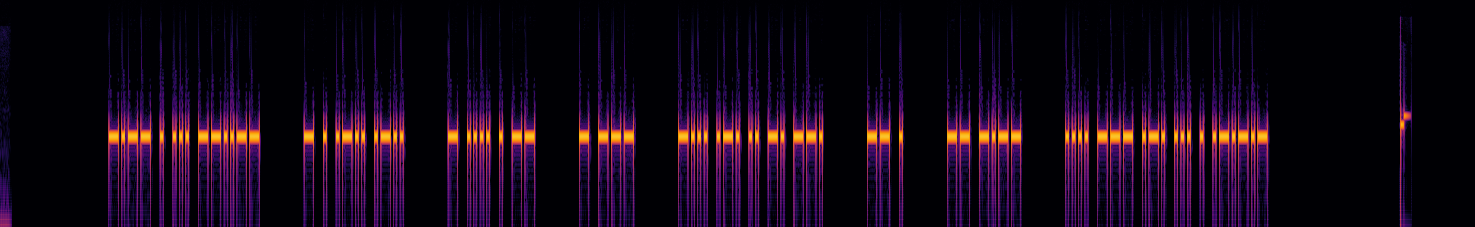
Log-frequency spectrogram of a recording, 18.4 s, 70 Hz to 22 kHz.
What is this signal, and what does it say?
Morse code, heard as a keyed tone, about 32 wpm, 700 Hz. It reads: YES, TELL THEM TO BRING ME MY HORSE.
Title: 2x Word-Spacing - Sentences from Top 500 Words - 30wpm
